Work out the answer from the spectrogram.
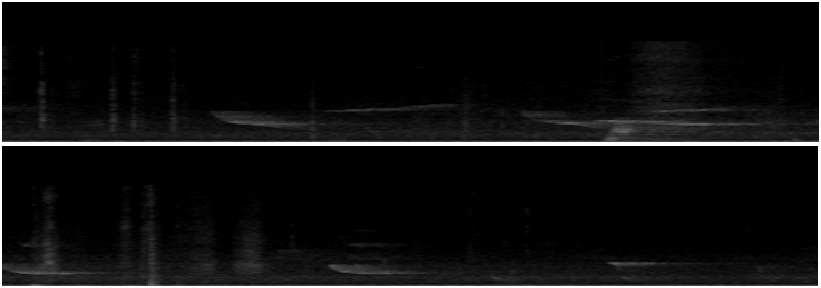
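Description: Short bird calls repeated about once a second, each a quick note sliding down in pitch, over a steady low outdoor rumble, with a few faint clicks.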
